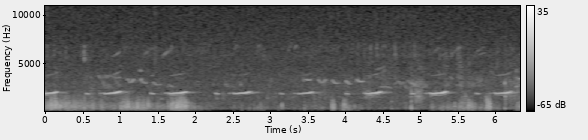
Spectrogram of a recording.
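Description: A bird calling a short rising whistled note over and over, a little more than once a second, with fainter higher twittering.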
